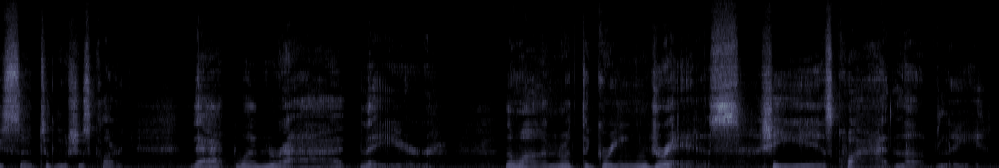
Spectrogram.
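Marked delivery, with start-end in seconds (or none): 1.9-9.9 put-on slow, breathy old woman; old grandmother. A narrator's reading. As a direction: point her out slowly, fondly. Grandmother choosing a doll.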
